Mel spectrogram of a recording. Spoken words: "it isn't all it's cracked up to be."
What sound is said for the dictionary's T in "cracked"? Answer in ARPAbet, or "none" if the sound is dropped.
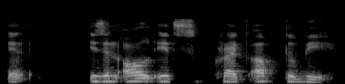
none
